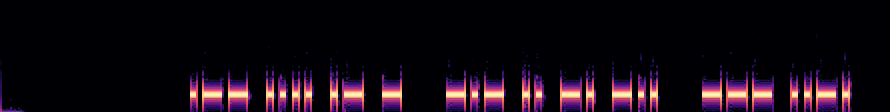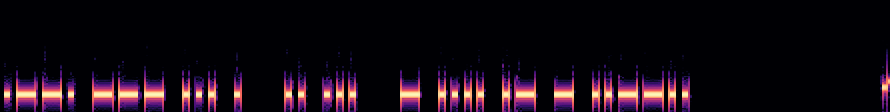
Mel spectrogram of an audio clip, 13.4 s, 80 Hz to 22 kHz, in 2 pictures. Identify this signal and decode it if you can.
Morse code, heard as a keyed tone, about 25 wpm, 700 Hz. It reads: WHAT KIND OF POSE IS THAT?
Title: Sentences from Top 1000 Words - Review Part 2 - 25wpm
